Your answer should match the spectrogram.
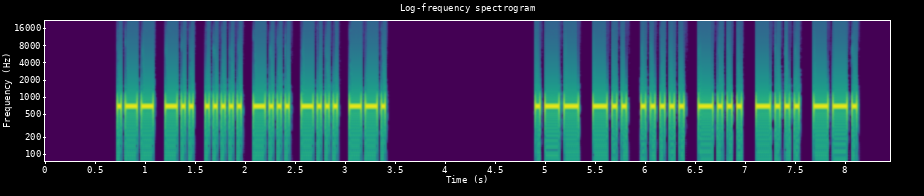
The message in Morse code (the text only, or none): WD5BBG WD5BBG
